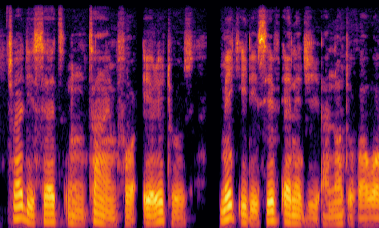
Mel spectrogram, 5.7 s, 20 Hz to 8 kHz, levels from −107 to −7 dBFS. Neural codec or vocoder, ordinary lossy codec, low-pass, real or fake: none; none; 7.2 kHz; real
